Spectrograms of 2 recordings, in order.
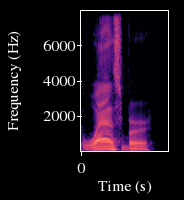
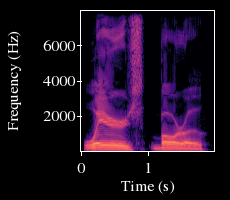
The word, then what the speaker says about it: Waresboro: We call it Wasbur. Wasbur. But you spell it Waresboro.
